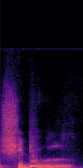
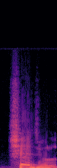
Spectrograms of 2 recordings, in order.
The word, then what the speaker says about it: schedule: শেজুল। আমি কিন্তু আপনাদেরকে ক্যামব্রিজ অনলাইন ডিকশনারি থেকে দেখাচ্ছি। শেজুল, তাহলে শেজুল না, নট শিডিউল কিন্তু।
